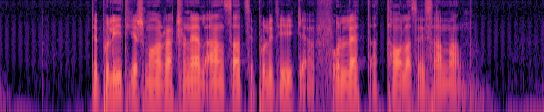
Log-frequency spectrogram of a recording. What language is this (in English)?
Swedish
